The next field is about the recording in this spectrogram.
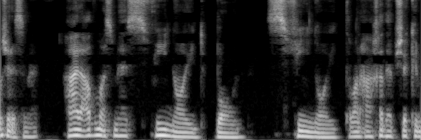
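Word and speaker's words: sphenoid: سفينويد، ذكروا سفينه، سفينويد بون، شيء نطقها بس هي تنطق سفينويد.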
